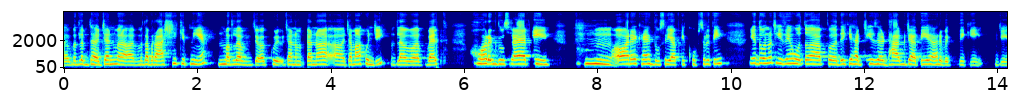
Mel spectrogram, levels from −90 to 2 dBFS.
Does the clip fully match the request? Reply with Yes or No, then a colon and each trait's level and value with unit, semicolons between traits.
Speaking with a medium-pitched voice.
No: high, 240 Hz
